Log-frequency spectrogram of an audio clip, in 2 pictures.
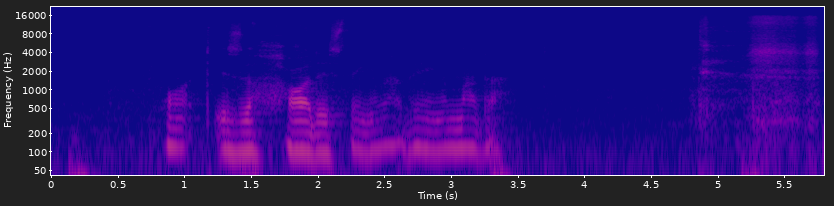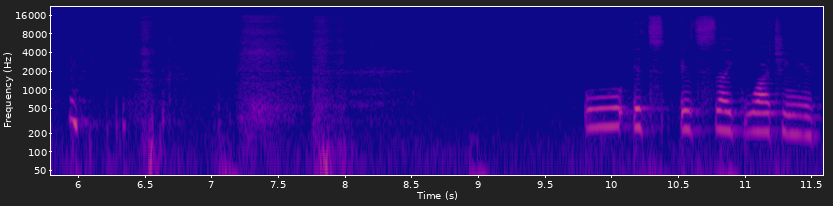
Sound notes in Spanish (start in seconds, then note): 4.8 risas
